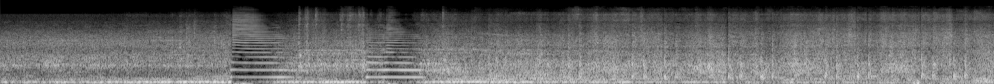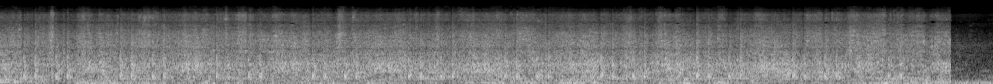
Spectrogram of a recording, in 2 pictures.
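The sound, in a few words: Udayan Express train passing at Montola station at night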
